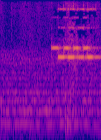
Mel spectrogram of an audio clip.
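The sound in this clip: A telephone rings: one short burst of bright, high ringing that starts partway in and sits over a steady tonal background.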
